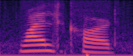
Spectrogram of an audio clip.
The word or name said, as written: wild card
